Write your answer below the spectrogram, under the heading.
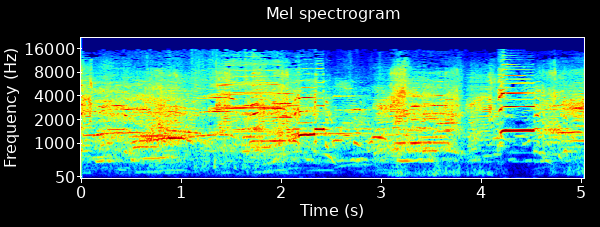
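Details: A large flock of domestic Chinese geese at a zoo goose square, heard at zero distance in April 2021, honking loudly, harsh nasal calls overlapping without a pause.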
